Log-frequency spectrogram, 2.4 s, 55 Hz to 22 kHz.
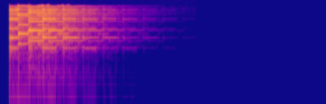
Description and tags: Retro Game Sounds SFX 92
fx, gamesound, pickup, sfx, shoot, sound-design, sounddesign, soundeffect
